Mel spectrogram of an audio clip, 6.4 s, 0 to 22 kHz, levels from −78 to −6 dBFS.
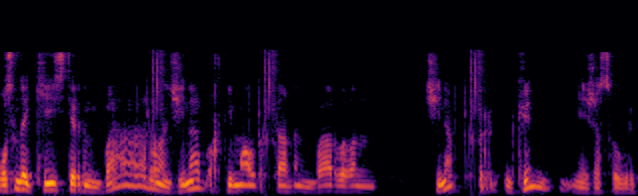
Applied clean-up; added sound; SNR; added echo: neural mask model RNNoise.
